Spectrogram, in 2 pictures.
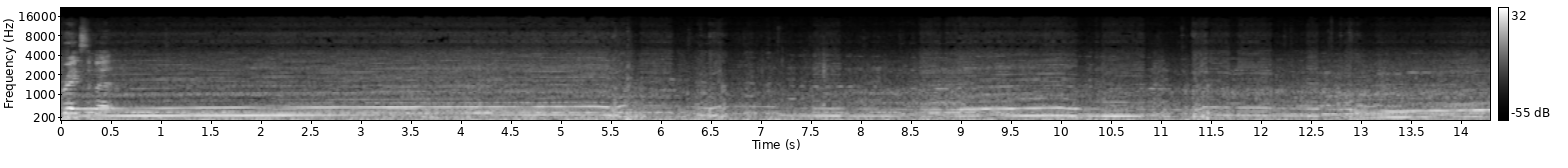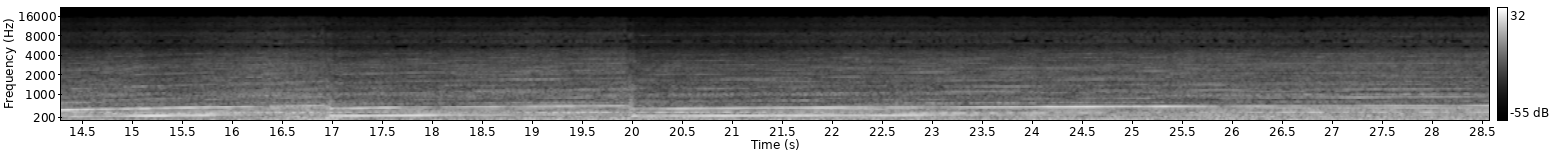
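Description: A racing car engine roars steadily, its pitch rising and dropping as it shifts gears.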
